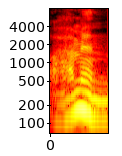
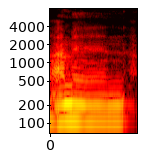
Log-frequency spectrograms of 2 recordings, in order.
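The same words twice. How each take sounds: First: It is said at a raised, high pitch. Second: It is said at a plain, low pitch.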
